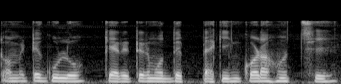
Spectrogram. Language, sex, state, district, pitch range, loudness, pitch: Bengali, male, West Bengal, Cooch Behar, 135-150 Hz, -15 LUFS, 140 Hz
